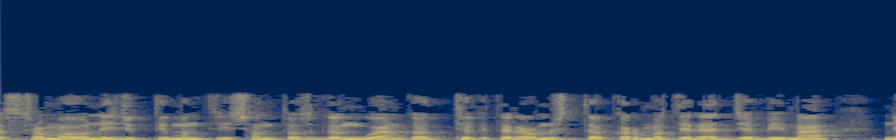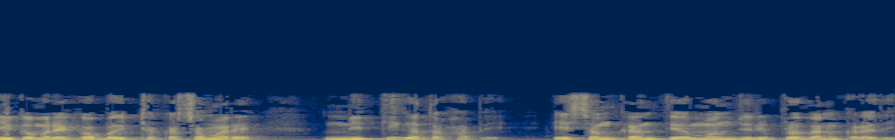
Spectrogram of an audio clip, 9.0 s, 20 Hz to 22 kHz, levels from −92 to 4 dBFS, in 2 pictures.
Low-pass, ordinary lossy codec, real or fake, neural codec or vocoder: 7.2 kHz; none; real; none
